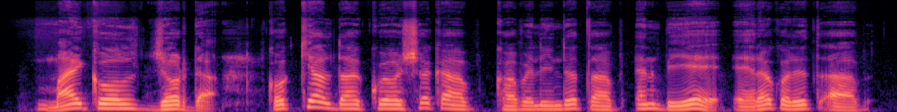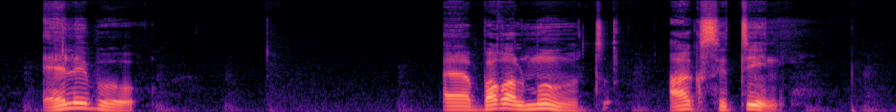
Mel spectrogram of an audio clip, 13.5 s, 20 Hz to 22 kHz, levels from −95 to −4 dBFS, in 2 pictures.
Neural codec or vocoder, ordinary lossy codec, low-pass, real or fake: none; none; none; real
